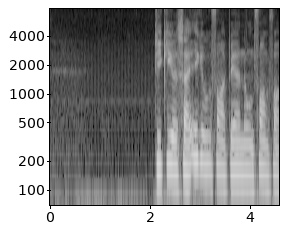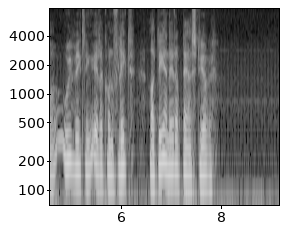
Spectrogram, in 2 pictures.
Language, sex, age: Danish, male, 69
